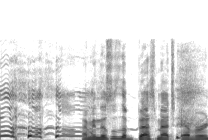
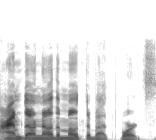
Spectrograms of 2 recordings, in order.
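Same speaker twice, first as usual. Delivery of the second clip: slow, mocking intro voice. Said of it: "You just mocked your own intro".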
